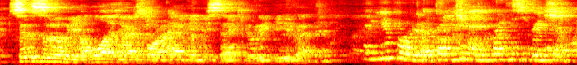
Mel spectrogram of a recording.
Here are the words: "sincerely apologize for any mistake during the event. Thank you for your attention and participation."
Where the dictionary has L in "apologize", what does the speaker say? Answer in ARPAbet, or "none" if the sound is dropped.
none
